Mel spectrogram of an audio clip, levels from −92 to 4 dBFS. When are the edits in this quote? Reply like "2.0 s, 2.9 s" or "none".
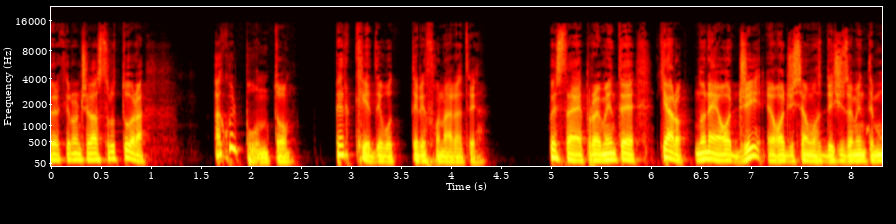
none

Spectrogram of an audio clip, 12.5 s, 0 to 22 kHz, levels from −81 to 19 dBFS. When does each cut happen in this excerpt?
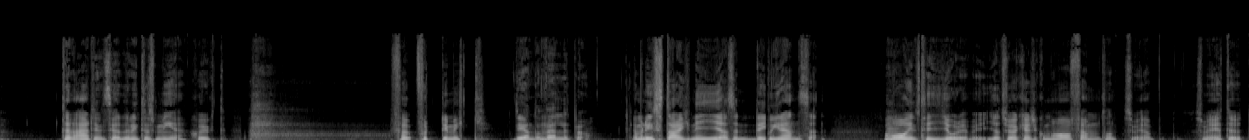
7.6 s, 8.9 s, 9.2 s, 11.2 s

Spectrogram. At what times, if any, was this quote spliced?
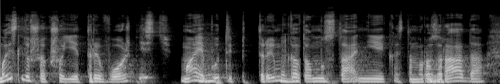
3.0 s

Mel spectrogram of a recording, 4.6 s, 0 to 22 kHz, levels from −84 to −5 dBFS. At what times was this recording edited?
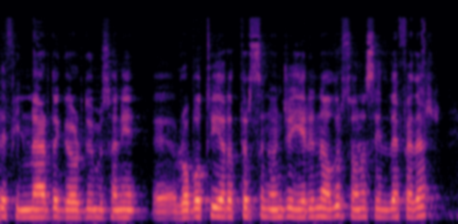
1.4 s

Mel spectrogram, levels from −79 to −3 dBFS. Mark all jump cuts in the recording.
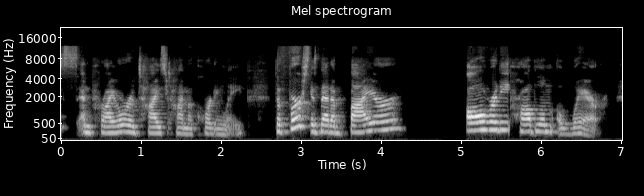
1.3 s, 3.1 s, 5.6 s

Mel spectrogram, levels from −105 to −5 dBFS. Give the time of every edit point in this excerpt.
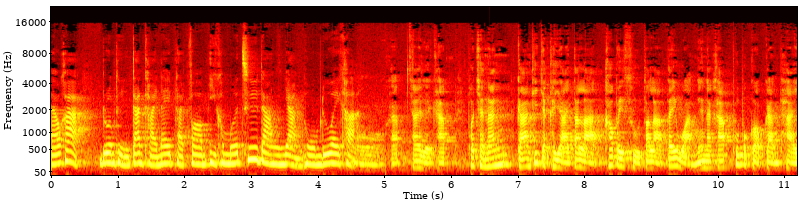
3.8 s

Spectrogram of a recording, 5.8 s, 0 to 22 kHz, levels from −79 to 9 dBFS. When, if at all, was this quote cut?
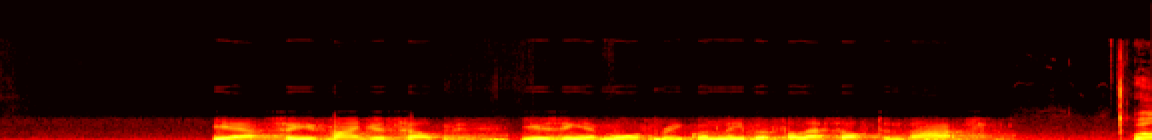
2.2 s

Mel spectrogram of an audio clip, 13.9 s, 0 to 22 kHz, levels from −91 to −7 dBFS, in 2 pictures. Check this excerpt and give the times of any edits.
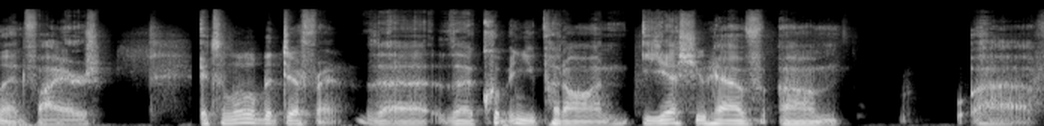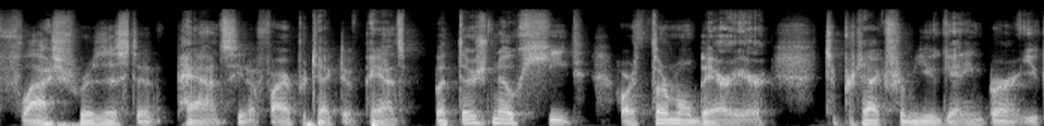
1.3 s, 4.2 s

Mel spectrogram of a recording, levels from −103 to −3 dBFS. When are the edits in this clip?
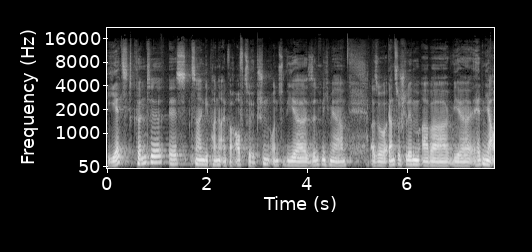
1.7 s, 3.5 s, 5.6 s

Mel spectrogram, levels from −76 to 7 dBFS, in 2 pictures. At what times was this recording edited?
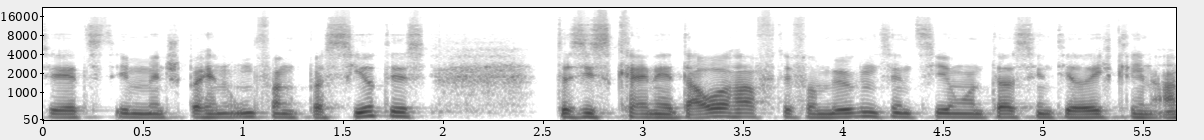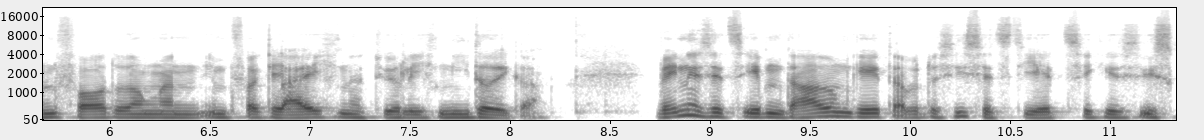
none

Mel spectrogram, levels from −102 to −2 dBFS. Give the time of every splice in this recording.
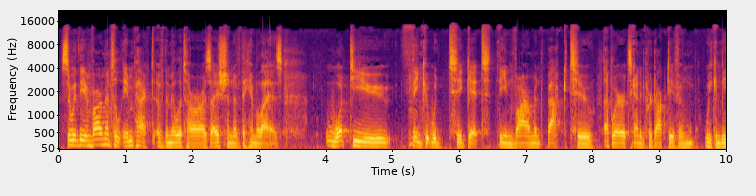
5.8 s, 8.3 s, 8.8 s

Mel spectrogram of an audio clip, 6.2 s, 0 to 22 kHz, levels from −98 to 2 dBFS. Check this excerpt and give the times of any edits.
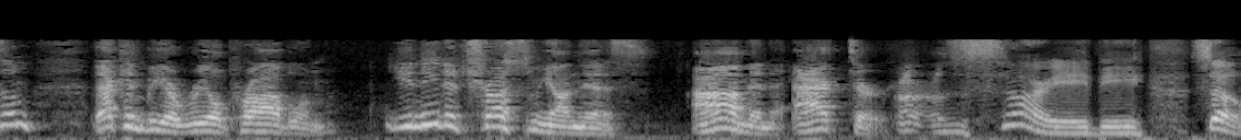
none

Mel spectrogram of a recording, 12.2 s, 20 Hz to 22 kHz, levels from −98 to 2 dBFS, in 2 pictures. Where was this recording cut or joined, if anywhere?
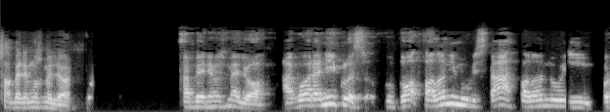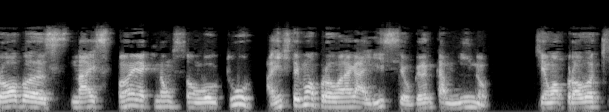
2.8 s, 5.6 s, 8.7 s

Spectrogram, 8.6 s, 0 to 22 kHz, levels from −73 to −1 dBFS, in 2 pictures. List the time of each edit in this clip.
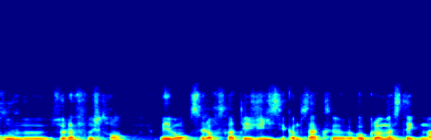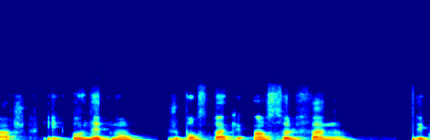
4.7 s, 5.9 s

